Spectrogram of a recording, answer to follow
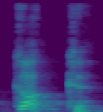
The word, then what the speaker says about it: coq: un coq. un coq. تذكروا أن السي دائما عندما يكون أمامها O أو A أو U ننطقها ك، وكذلك عندما يكون سي في آخر الكلمة ننطقها ك.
